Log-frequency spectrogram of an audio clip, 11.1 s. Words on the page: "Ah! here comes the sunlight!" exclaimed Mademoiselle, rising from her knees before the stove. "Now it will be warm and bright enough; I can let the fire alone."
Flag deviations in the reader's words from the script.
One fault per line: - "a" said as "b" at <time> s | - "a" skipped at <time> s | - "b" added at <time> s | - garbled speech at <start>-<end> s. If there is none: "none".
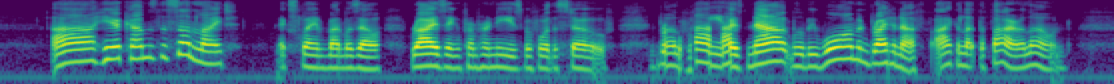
- garbled speech at 6.5-7.4 s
